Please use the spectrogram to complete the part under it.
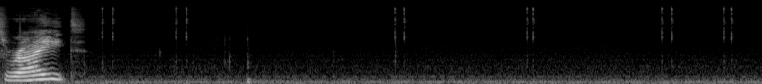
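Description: Keys click softly on a computer keyboard.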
